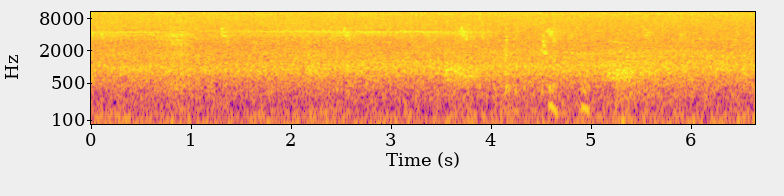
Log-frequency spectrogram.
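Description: Faint outdoor wetland ambience: a steady hiss with a thin high insect-like whine and a few short, distant bird chirps, one dropping in pitch about halfway through.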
